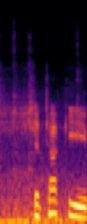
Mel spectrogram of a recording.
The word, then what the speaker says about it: shiitake: Okay, so the brother explained that we mispronounced this one. So that's actually shiitake mushroom steak, and this is harab.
